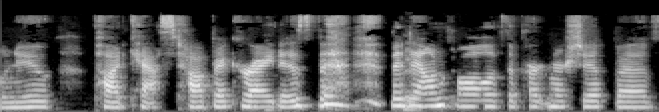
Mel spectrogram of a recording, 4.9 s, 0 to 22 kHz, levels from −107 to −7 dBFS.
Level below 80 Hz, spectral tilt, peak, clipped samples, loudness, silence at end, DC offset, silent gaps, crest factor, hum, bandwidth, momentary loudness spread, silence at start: -66 dBFS; -3 dB/octave; -4 dBFS; under 0.1%; -20 LUFS; 0 s; under 0.1%; none; 16 dB; none; 13 kHz; 8 LU; 0 s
